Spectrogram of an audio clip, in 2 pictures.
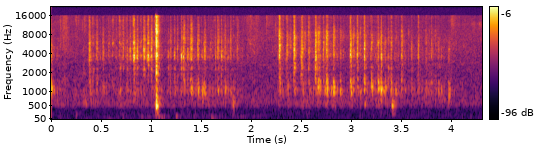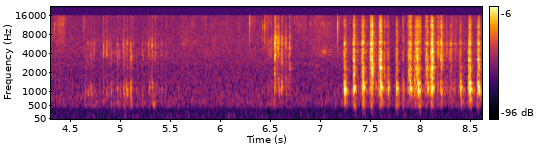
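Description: A wooden stylus scratches a flat sheet of black wax-coated scratch art paper in small strokes, giving bursts of dry, crisp scraping with no low end and a bright edge. The strokes come in short clusters with quiet gaps, grow denser and louder near the end, and stop as the stylus is lifted.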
